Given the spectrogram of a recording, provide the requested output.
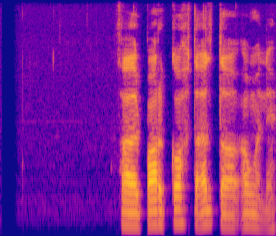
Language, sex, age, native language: Icelandic, male, 15, Icelandic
